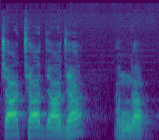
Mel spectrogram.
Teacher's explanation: पूरा चा वर्ग पूरा जो है ये तालु से बोला जाता है।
